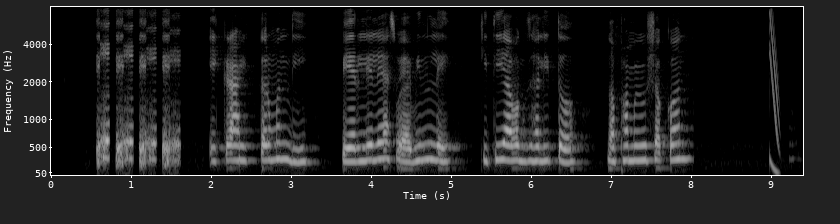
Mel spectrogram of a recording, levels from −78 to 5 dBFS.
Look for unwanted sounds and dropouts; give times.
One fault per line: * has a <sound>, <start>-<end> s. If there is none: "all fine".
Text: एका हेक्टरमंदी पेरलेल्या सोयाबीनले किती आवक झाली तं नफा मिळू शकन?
* has a laugh, 0.6-1.6 s
* has a chirp, 9.0-9.1 s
